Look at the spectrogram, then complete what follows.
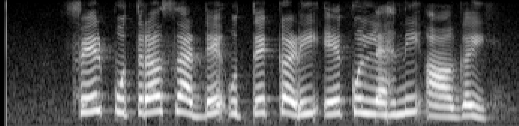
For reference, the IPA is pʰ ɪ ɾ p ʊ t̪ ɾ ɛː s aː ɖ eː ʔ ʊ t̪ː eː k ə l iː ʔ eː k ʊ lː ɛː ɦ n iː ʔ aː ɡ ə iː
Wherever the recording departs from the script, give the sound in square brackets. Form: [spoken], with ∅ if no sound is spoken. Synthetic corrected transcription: pʰ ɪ ɾ p ʊ t̪ ɾ [aː] s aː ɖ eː ʔ ʊ t̪ː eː k ə [ɽ] iː ʔ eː k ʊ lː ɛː ɦ n iː ʔ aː ɡ ə iː

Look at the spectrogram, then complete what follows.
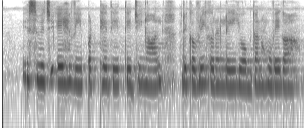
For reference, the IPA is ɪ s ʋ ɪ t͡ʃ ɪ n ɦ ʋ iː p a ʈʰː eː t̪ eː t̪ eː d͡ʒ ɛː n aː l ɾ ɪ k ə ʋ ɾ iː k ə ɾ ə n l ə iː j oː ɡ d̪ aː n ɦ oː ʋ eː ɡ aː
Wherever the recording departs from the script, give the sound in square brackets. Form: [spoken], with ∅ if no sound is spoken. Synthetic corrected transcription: ɪ s ʋ ɪ t͡ʃ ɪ [∅] ɦ ʋ iː p [ə] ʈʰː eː [d̪] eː t̪ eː d͡ʒ [iː] n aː l ɾ ɪ k ə ʋ ɾ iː k ə ɾ ə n l ə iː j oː ɡ d̪ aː n ɦ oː ʋ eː ɡ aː

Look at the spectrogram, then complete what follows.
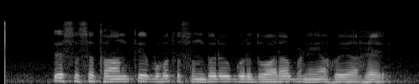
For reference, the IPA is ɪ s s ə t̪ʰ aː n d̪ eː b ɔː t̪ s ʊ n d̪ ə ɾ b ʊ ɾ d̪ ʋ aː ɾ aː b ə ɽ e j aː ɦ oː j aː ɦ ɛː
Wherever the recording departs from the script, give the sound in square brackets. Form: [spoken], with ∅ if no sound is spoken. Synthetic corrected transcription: ɪ s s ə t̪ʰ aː n [t̪] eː b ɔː t̪ s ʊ n d̪ ə ɾ [ɡ] ʊ ɾ d̪ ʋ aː ɾ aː b ə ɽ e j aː ɦ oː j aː ɦ ɛː

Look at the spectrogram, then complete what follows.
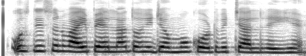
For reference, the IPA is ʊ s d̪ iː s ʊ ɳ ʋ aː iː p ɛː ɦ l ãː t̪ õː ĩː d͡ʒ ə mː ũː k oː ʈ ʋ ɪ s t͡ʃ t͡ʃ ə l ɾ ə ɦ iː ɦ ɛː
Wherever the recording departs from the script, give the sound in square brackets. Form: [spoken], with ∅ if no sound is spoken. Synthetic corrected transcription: ʊ s d̪ iː s ʊ [n] ʋ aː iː p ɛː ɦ l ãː t̪ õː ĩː d͡ʒ ə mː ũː k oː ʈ ʋ ɪ [∅] t͡ʃ t͡ʃ ə l ɾ ə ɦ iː ɦ ɛː

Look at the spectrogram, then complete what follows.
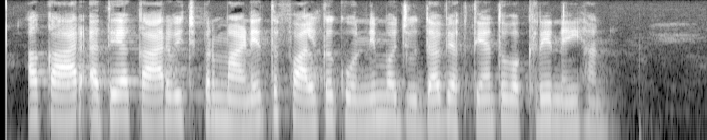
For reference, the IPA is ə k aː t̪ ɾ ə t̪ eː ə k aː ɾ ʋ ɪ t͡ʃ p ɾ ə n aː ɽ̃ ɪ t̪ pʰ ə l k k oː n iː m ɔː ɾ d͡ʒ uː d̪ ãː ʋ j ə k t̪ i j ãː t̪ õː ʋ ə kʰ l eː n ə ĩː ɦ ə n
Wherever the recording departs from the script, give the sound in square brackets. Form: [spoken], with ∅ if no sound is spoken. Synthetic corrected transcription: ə k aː [∅] ɾ ə t̪ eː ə k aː ɾ ʋ ɪ t͡ʃ p ɾ ə [m] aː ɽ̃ ɪ t̪ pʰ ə l k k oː n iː m ɔː [∅] d͡ʒ uː d̪ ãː ʋ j ə k t̪ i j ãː t̪ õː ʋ ə kʰ [ɾ] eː n ə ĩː ɦ ə n

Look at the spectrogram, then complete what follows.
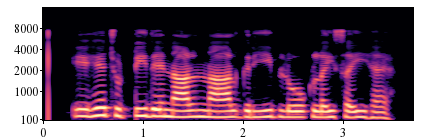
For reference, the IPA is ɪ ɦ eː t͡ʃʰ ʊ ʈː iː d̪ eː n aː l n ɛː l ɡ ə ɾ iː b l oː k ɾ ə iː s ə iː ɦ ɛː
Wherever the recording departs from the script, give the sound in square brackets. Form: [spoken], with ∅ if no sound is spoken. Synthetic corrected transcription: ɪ ɦ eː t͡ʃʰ ʊ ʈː iː d̪ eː n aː l n [aː] l ɡ ə ɾ iː b l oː k [l] ə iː s ə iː ɦ ɛː

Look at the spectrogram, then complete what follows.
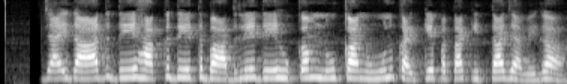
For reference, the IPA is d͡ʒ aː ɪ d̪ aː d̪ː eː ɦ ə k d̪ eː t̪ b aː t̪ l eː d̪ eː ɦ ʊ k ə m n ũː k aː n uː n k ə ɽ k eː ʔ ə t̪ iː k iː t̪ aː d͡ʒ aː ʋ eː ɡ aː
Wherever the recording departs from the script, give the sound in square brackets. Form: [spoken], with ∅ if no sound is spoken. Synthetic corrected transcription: d͡ʒ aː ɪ d̪ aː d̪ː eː ɦ ə k d̪ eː t̪ b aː [d̪] l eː d̪ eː ɦ ʊ k ə m n ũː k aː n uː n k ə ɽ k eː [p] ə t̪ [aː] k iː t̪ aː d͡ʒ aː ʋ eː ɡ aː

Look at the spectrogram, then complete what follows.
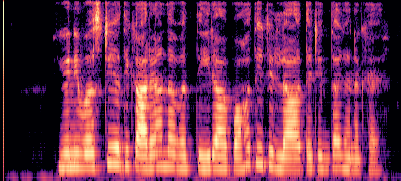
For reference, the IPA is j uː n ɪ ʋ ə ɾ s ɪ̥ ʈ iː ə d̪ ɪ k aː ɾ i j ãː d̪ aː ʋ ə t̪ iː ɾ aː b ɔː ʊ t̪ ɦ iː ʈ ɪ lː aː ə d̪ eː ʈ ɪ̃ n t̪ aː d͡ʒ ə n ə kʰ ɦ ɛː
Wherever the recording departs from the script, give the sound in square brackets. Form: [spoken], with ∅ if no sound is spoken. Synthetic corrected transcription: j uː n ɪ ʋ ə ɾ s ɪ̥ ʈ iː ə d̪ ɪ k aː ɾ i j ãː d̪ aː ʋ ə t̪ iː ɾ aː b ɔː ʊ t̪ ɦ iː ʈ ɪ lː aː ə [t̪] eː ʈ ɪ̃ n t̪ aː d͡ʒ ə n ə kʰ ɦ ɛː

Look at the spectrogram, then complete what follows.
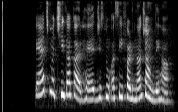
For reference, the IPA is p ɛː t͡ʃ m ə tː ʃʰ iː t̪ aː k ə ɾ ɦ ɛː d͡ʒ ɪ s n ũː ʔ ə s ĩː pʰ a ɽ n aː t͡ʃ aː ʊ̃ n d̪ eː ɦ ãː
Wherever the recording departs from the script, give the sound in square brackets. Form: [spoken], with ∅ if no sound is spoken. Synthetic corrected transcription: p ɛː t͡ʃ m ə tː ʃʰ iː [d̪] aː k ə ɾ ɦ ɛː d͡ʒ ɪ s n ũː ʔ ə s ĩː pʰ [ə] ɽ n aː t͡ʃ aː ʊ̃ n d̪ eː ɦ ãː

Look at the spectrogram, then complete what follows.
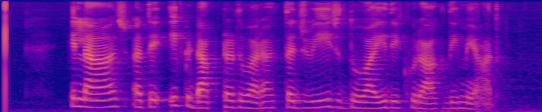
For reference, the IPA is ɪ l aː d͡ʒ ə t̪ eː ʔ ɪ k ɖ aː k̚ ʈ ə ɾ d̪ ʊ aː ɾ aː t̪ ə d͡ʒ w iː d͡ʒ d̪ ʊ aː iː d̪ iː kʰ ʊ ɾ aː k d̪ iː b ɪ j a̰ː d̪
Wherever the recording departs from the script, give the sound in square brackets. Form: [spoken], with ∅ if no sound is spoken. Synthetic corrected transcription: ɪ l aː d͡ʒ ə t̪ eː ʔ ɪ k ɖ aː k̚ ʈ ə ɾ d̪ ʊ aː ɾ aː t̪ ə d͡ʒ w iː d͡ʒ d̪ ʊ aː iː d̪ iː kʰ ʊ ɾ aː k d̪ iː [m] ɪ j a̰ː d̪

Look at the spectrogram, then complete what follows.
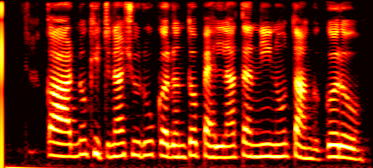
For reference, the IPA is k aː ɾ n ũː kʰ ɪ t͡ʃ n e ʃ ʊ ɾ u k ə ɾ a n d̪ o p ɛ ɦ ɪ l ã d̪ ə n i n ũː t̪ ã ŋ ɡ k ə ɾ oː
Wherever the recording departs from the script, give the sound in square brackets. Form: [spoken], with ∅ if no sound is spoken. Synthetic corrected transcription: k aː ɾ n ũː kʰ ɪ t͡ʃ n [a] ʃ ʊ ɾ u k ə ɾ [ə] n [t̪] o p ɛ ɦ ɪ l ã [t̪] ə n i n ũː t̪ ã ŋ ɡ k ə ɾ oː

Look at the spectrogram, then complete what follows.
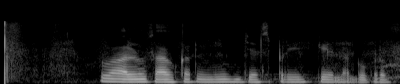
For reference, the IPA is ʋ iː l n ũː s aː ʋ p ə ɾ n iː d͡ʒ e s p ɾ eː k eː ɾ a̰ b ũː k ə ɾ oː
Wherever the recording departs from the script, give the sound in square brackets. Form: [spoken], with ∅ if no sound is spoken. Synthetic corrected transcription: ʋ [aː] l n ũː s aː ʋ [k] ə ɾ n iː d͡ʒ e s p ɾ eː k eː [l] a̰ [ɡ] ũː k ə ɾ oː

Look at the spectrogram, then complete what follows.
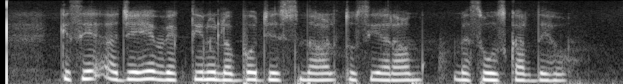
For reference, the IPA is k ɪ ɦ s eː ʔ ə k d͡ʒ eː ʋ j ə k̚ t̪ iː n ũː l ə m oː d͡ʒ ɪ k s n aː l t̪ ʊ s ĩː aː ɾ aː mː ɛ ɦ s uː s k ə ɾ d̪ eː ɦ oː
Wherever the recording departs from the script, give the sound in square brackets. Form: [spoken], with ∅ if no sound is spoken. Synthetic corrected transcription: k ɪ [∅] s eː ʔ ə [∅] d͡ʒ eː ʋ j ə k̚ t̪ iː n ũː l ə [b] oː d͡ʒ ɪ [∅] s n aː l t̪ ʊ s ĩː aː ɾ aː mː ɛ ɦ s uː s k ə ɾ d̪ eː ɦ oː

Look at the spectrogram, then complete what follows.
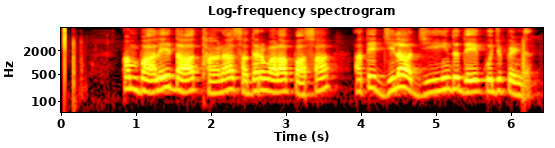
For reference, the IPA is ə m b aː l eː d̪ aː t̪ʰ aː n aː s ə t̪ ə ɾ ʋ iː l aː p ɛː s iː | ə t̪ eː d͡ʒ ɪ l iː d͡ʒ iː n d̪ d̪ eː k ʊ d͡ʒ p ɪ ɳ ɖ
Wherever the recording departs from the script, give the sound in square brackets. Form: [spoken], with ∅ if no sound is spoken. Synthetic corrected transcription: ə m b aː l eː d̪ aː t̪ʰ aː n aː s ə [d̪] ə ɾ ʋ [aː] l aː p [aː] s [aː] | ə t̪ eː d͡ʒ ɪ l [aː] d͡ʒ iː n d̪ d̪ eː k ʊ d͡ʒ p ɪ ɳ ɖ

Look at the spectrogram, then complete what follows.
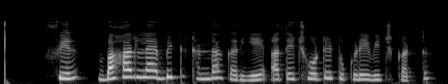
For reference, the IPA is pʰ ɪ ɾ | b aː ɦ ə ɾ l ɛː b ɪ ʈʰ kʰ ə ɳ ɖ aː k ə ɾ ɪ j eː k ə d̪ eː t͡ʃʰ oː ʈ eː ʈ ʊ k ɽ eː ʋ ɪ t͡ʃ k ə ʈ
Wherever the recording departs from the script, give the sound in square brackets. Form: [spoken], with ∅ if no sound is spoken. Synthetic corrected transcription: pʰ ɪ ɾ | b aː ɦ ə ɾ l ɛː b ɪ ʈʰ [ʈʰ] ə ɳ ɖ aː k ə ɾ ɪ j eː [ʔ] ə [t̪] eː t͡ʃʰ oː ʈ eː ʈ ʊ k ɽ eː ʋ ɪ t͡ʃ k ə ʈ

